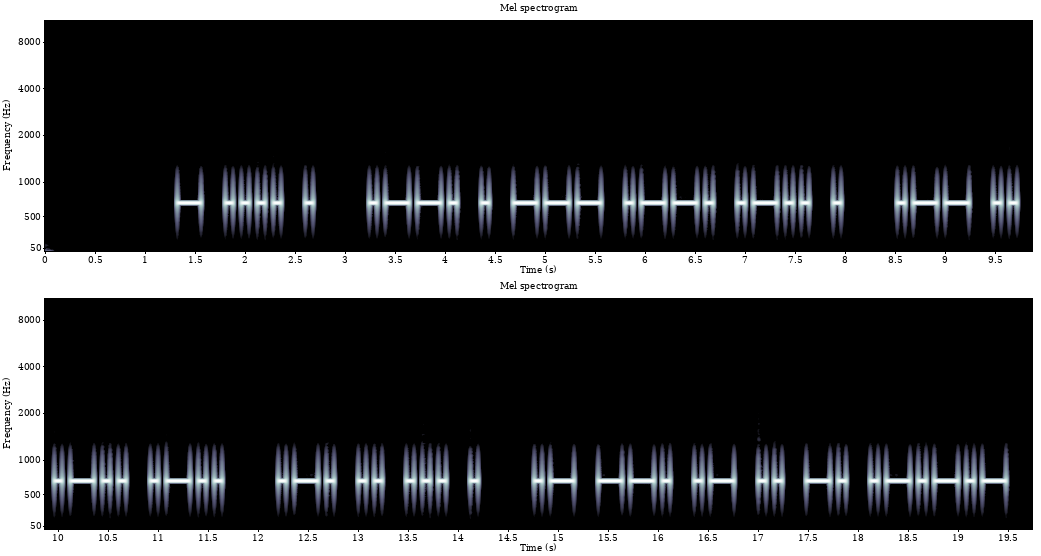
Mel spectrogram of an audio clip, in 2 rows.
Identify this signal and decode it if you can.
Morse code, heard as a keyed tone, about 15 wpm, 700 Hz. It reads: THE PEOPLE WILL RISE AGAIN.
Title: Sentences from Top 1000 Words - Review Part 6 - 15wpm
